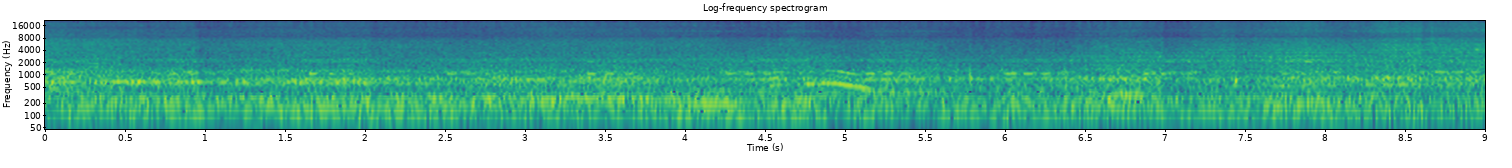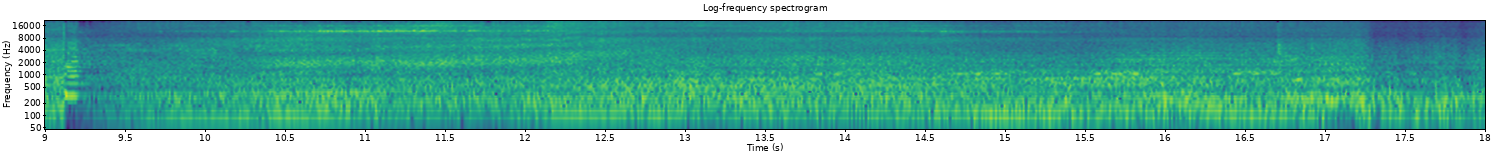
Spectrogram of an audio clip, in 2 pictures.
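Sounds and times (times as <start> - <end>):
bus engine running: 0.0 - 18.0
bus horn: 8.8 - 9.6.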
